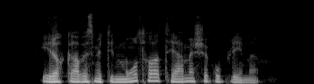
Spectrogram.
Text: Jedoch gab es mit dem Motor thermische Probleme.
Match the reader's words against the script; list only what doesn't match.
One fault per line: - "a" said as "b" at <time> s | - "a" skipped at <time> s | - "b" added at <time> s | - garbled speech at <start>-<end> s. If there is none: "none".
none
